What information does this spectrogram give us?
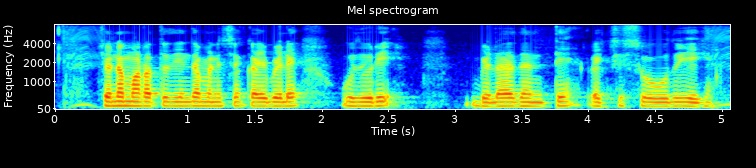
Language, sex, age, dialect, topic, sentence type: Kannada, male, 18-24, Mysore Kannada, agriculture, question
